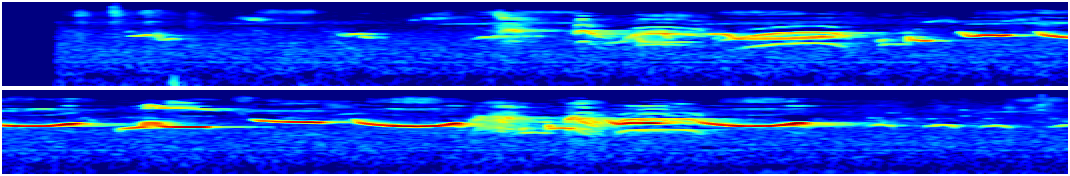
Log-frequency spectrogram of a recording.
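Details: Rufous-bellied thrush singing free in nature in Brazil: a flowing run of clear, slurred whistled phrases, rising and falling loops repeated about twice a second and building in loudness, in a quiet setting.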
